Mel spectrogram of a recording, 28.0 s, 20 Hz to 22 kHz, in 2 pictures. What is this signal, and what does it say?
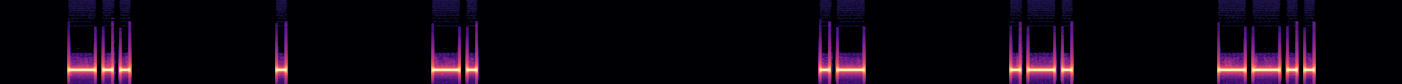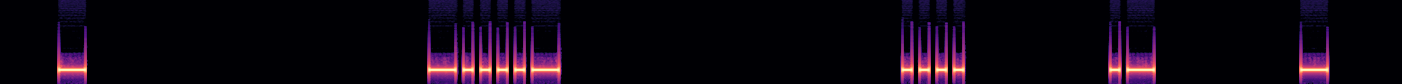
Morse code, heard as a keyed tone, about 14 wpm, spaced as for 5 wpm, 700 Hz. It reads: DEN ARZT - HAT
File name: Morsekurs / Witze / Witz 20 March 2018, 25 F70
